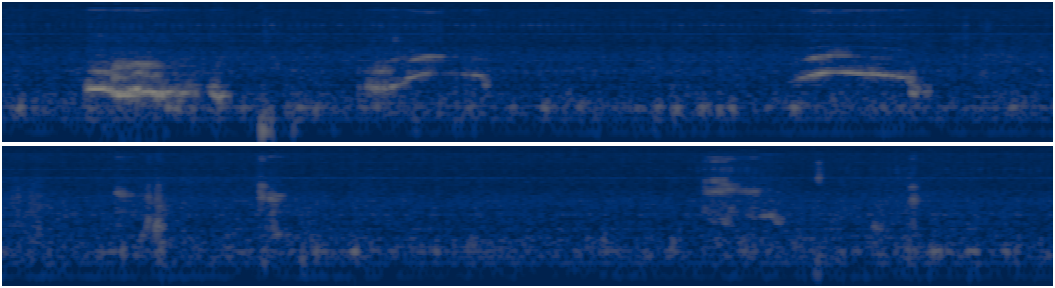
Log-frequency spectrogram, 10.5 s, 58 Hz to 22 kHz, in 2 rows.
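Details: Kittens, part of a litter of seven born June 21st to Nala Se, a year-old stray taken in by Purrfect Pals, being weighed indoors: three loud, arched, high mewing cries in the first five seconds, then faint scattered squeaks over a low rumble.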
